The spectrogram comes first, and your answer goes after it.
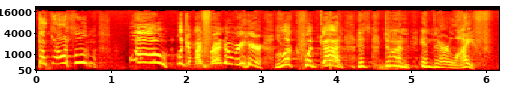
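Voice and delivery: very high, excited cheer; high gushing praise for a friend; celebrating a friend. Retold or imitated. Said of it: "I love coming alongside and say".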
